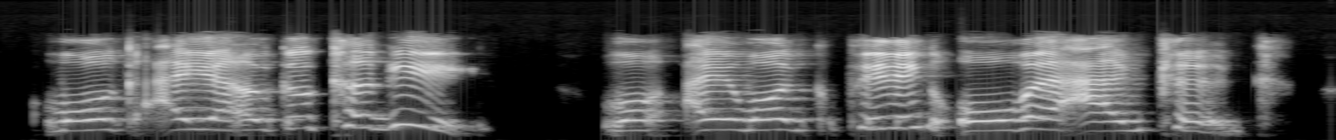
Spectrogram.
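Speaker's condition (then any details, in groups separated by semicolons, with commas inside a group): Cerebral palsy; from birth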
